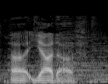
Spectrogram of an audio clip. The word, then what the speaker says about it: Yadav: And this is how his name is spelled, Antriksh, Yadav, Yadav.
